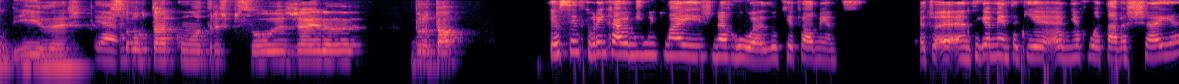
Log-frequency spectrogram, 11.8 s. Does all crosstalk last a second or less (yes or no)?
yes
